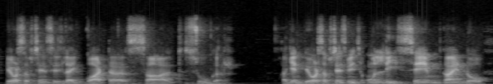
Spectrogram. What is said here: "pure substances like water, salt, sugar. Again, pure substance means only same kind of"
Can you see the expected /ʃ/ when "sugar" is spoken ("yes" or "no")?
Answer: no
